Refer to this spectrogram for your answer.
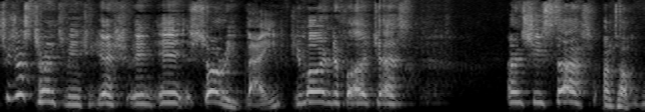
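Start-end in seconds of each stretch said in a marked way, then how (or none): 1.9-4.1 boozy Essex woman's voice.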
